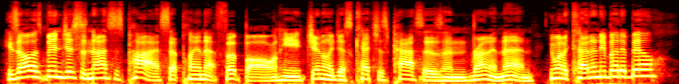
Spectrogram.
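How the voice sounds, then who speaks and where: A man voicing a folksy, kindly woman doctor with a homespun, gentle manner. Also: on the high side, very animated, a little fast, dry recording, voice pushed up.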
